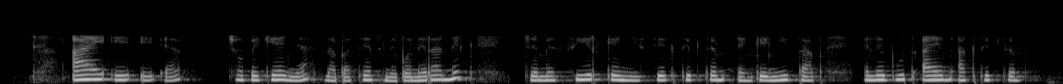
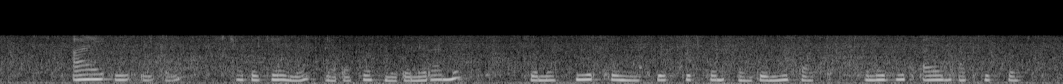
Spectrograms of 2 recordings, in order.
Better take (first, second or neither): first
